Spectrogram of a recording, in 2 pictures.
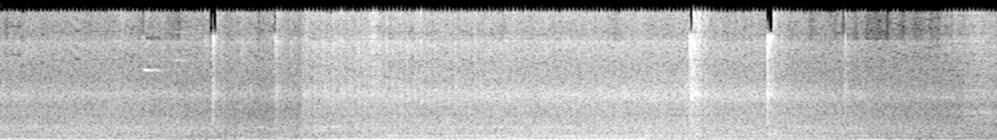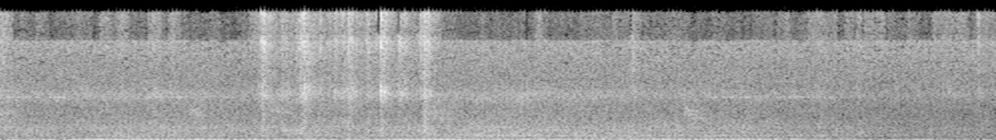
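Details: A car engine revs loudly, then fades into a low rumble, with brief speech and clatter and no animal calls.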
